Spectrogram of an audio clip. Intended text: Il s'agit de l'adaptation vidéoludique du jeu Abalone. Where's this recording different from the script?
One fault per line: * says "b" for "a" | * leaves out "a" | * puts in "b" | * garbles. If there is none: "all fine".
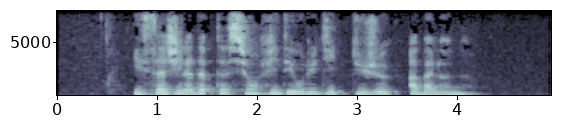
* leaves out "de"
